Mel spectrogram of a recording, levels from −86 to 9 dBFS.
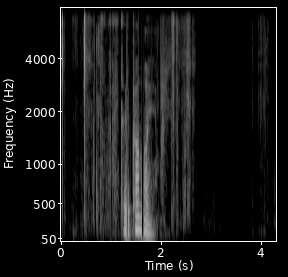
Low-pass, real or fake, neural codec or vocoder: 7.2 kHz; real; none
